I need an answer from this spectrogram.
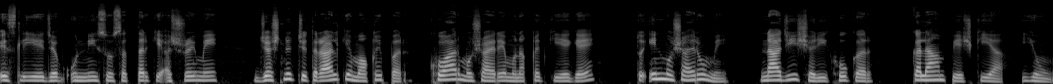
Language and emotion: Urdu, neutral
